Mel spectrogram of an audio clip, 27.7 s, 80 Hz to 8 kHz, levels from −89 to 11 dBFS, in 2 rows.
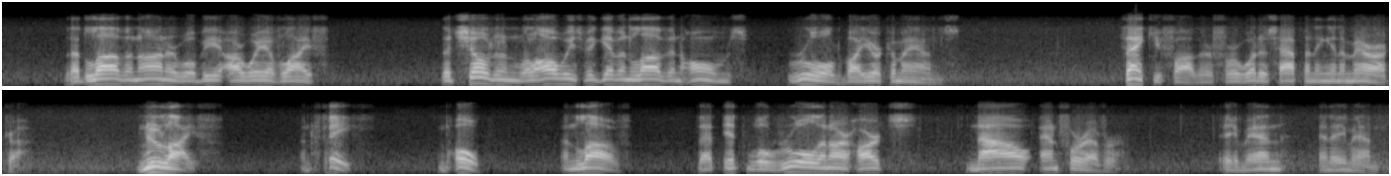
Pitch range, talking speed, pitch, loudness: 105-125 Hz, 115 wpm, 115 Hz, -20 LUFS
